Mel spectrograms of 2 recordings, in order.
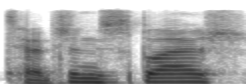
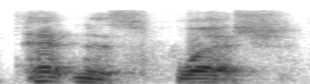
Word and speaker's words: Tetanus Flesh: Actually, the one band you're mentioning, is it Tension Splash? Is that how you pronounce it, or something else? Tetanus flesh.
